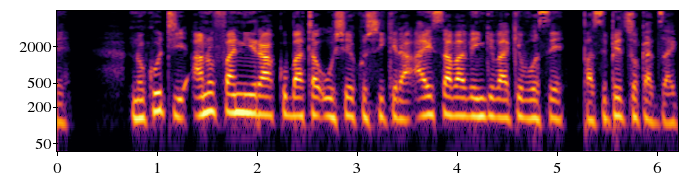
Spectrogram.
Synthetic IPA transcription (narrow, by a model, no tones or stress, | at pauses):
no̞kutiʔano̞faniɾakuɓatauʃe̞kuʂikiɾaʔaisaʋaʋe̞ŋɡiʋake̞ʋo̞se̞pasipe̞t͡so̞kad͡zaːke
